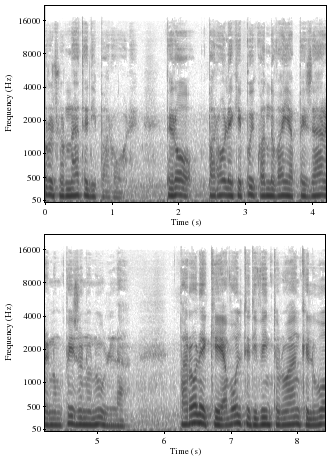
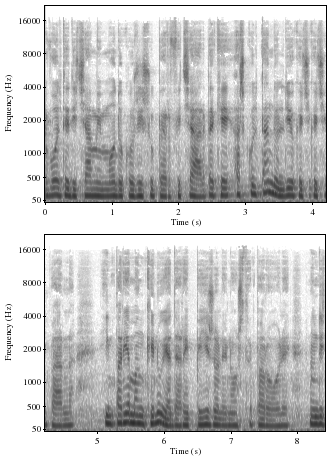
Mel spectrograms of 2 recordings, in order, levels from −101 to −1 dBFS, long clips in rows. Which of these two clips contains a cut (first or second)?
second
